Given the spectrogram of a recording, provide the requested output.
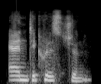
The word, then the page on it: antichristian: Indian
